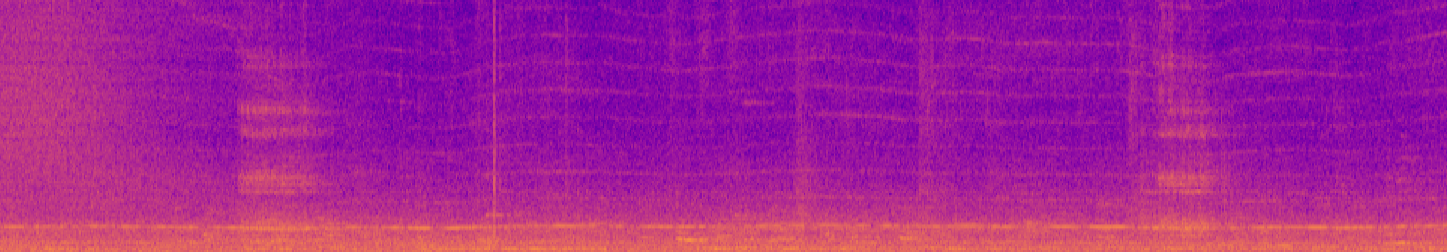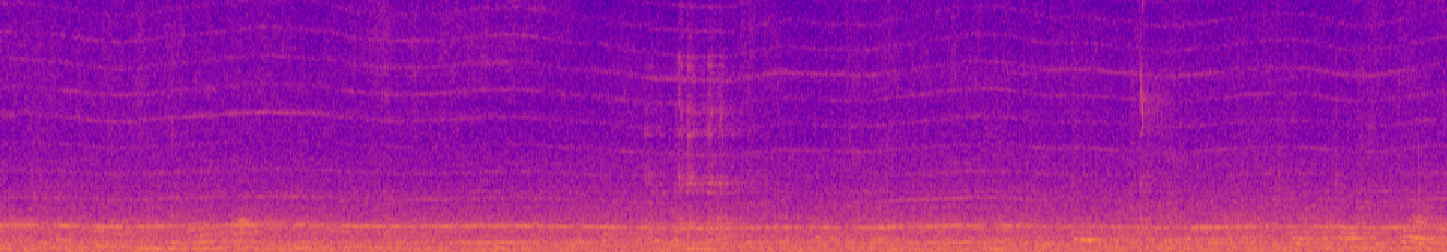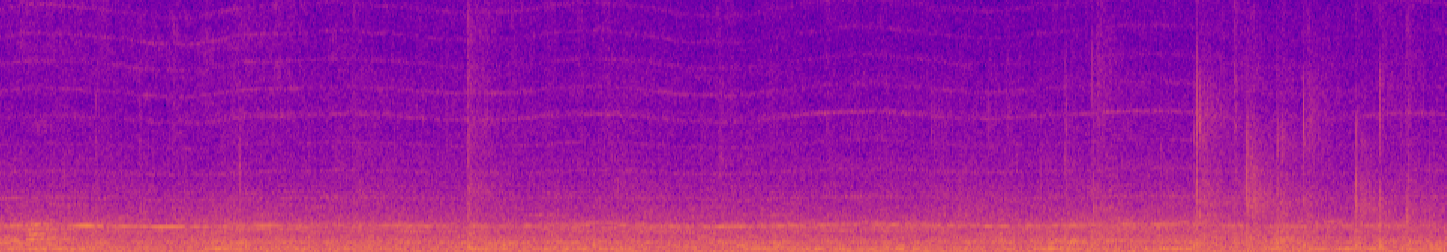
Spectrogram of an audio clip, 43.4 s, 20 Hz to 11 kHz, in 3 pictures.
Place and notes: Japonia, Chiba-ken, Narita-shi, 成田国際空港 Terminal - floor polishing
cleaning crew is washing and polishing the floor in the terminal. (roland r-07)
6 October 2018, 23:15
